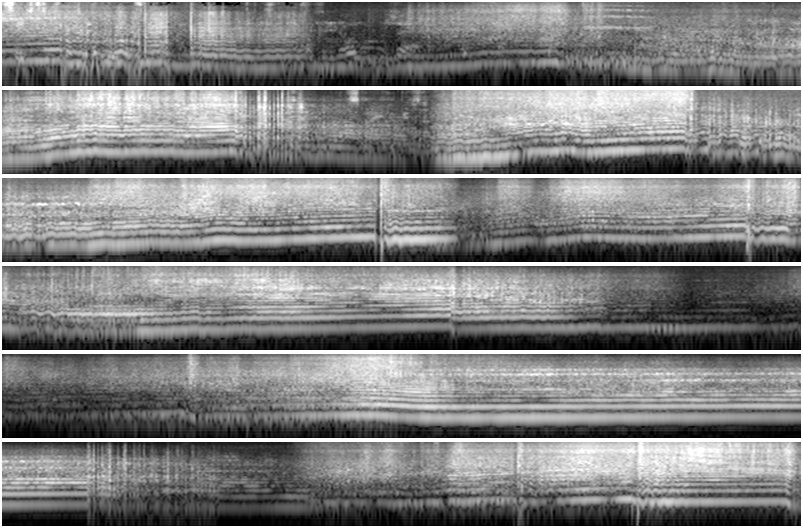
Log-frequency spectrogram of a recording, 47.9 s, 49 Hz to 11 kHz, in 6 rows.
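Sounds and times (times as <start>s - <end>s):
rally car engines revving past: 0.0s - 47.9s.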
